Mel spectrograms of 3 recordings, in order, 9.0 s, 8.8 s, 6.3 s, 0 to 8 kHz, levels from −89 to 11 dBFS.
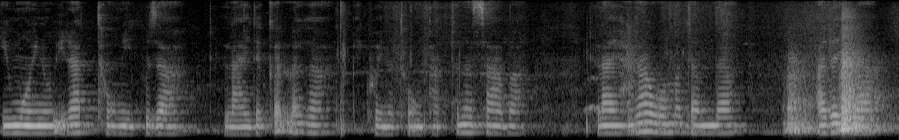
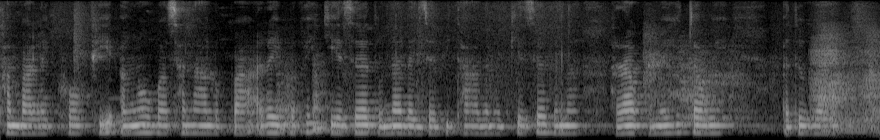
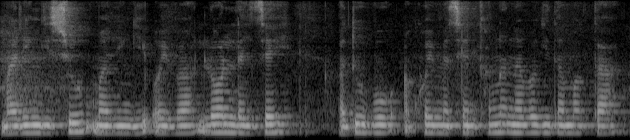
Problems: background sounds at intervals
